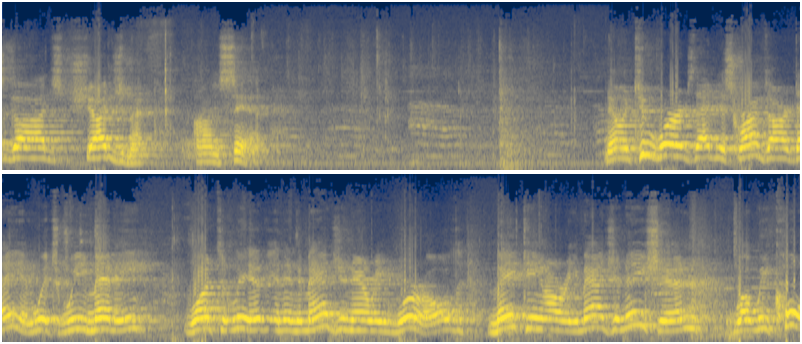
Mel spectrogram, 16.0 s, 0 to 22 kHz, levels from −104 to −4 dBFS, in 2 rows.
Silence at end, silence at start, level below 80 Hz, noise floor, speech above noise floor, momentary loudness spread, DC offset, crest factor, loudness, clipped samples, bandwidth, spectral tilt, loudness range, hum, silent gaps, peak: 0 s; 0 s; -46 dBFS; -38 dBFS; 28 dB; 11 LU; under 0.1%; 12 dB; -11 LUFS; 0.2%; 11.5 kHz; -6 dB/octave; 10 LU; none; none; 0 dBFS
